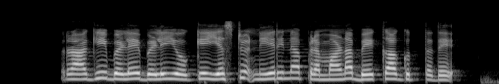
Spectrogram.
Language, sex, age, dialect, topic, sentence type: Kannada, female, 31-35, Central, agriculture, question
